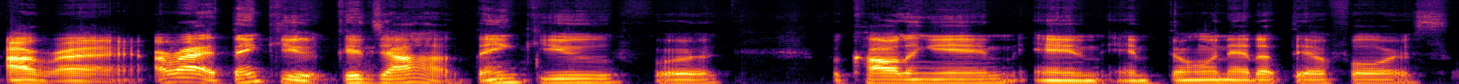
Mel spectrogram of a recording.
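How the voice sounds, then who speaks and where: A man's voice: mid-range voice, measured pace, pushed and bright, no echo, studio quality. A man hosting auditions and giving encouraging, conversational feedback, often restarting his phrases. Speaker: audition host and director.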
